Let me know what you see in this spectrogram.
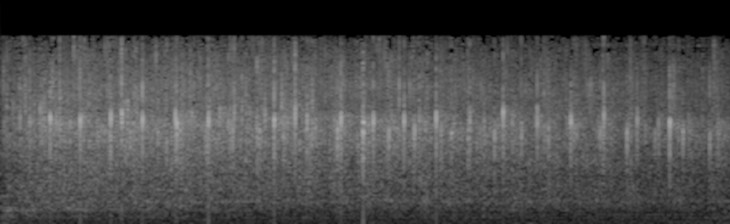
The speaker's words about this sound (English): This is when you can clap.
